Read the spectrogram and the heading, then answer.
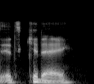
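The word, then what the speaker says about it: Kidde: Are you just saying Kidday so you can sound fancy? – There's no I after the D, so it's Kidday. I think that's how the company pronounces it themselves. I used to call them Kitty.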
